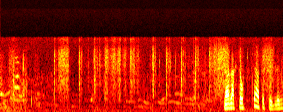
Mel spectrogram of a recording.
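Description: Footsteps crunch on gravel as a group walks.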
